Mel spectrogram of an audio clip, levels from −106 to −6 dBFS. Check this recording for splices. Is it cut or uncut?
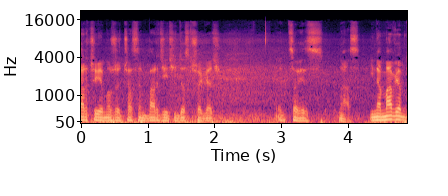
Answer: cut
